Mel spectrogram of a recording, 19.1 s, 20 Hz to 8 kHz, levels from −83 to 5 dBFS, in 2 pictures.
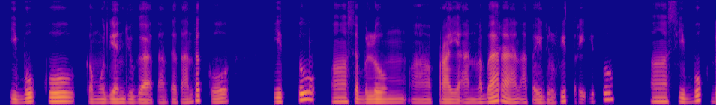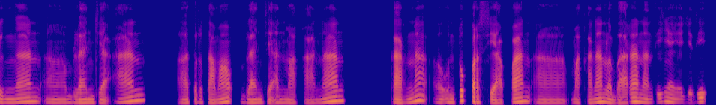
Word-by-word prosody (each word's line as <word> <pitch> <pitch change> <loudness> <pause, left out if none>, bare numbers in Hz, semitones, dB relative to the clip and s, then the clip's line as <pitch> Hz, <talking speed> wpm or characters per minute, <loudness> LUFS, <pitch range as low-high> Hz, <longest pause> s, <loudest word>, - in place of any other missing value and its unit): ibuku, 125 +5 +6 0.2
kemudian 100 0 0
juga 90 -2 0
tante-tanteku, 100 +5 -2 0.6
itu, 120 +9 +5 0.4
eee, 120 +1 +2
sebelum, 100 -1 +2
eee, 95 -1 -6
perayaan 95 -1 0
lebaran 115 -2 +4
atau 95 -2 -8
Idulfitri 95 +3 -6
itu, 180 +12 -3 0.5
eee, 125 0 +1
sibuk 120 +8 0
dengan, 110 +4 -1
eee, 95 -2 -7
belanjaan, 100 - -1 0.4
eee, 90 0 -3
terutama 100 +3 0 0.2
belanjaan 95 -1 -3
makanan, 90 - 0 0.6
karena, 110 - +2
eee, 100 - -6
untuk 105 +8 0
persiapan, 105 - +3
eee, 90 -1 -7
makanan 95 +5 -1
lebaran, 95 +7 +1
nantinya 110 +4 -3
ya. 100 - -7
Jadi 115 +6 -3
100 Hz, 100 wpm, -29 LUFS, 95-120 Hz, 0.6 s, ibuku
